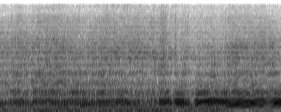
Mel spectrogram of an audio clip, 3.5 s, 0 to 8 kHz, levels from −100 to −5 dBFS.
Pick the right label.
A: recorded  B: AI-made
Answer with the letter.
A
